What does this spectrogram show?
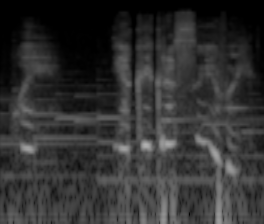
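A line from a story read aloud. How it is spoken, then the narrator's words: Whisper. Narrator (Ukrainian): прошепотіла дюймовочка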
